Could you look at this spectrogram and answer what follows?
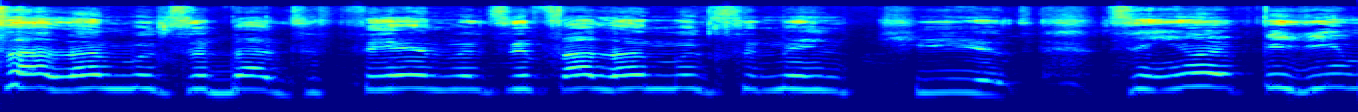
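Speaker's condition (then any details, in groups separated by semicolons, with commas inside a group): Paralysis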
